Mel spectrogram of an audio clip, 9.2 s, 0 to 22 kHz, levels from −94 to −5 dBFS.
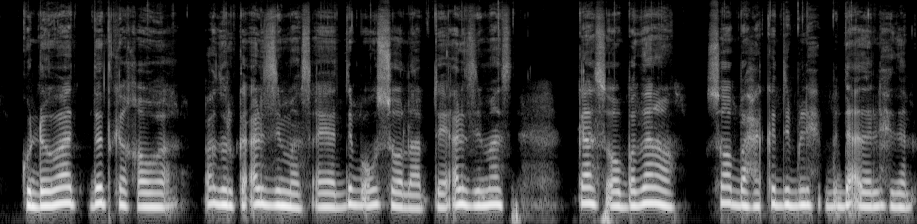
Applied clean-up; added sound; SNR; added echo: neural mask model Resemble Enhance denoiser.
